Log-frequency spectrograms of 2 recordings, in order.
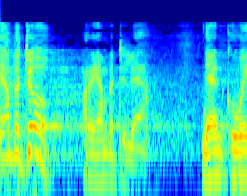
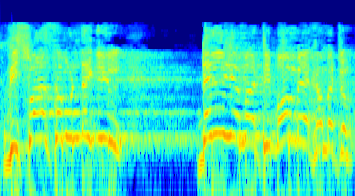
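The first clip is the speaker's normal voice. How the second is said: preaching at full force. Acted. Preacher proclaims faith to the congregation at full force. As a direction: proclaim it to the whole church.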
